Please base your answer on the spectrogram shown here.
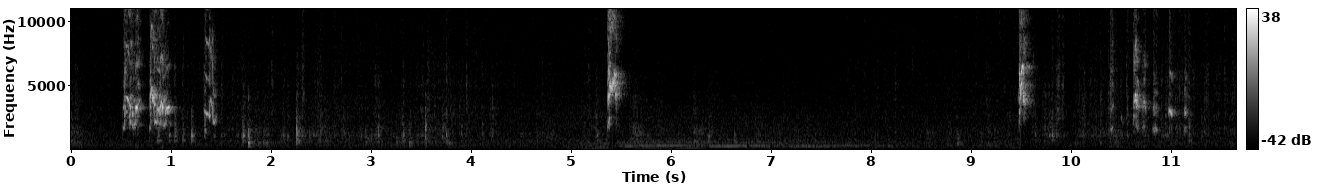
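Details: Rosy-faced lovebirds, five pets caged by a window, burst into clusters of shrill chirps at the start, middle and end, with light clicks between and a low engine-like drone passing midway.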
